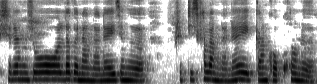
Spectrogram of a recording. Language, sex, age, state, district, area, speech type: Bodo, female, 18-30, Assam, Kokrajhar, urban, spontaneous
